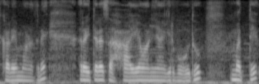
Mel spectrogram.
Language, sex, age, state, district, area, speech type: Kannada, male, 18-30, Karnataka, Chikkaballapur, urban, spontaneous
